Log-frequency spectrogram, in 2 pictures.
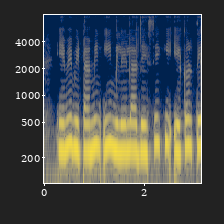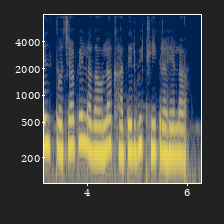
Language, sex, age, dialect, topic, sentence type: Bhojpuri, female, <18, Northern, agriculture, statement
